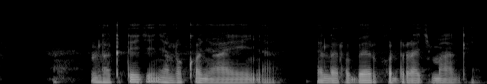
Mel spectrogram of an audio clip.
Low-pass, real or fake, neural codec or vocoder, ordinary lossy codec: none; real; none; none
